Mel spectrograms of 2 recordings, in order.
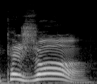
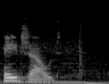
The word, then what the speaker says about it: Peugeot: Oh, you mean Peugeot? Peugeot. Yeah, Peugeot. Of course. Why am I reading it like page out?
